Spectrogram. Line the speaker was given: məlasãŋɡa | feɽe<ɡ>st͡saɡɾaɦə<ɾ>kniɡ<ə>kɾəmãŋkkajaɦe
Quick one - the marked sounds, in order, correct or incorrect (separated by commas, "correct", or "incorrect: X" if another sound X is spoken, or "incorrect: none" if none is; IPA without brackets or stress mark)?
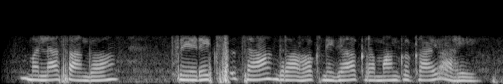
incorrect: k, incorrect: none, incorrect: a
